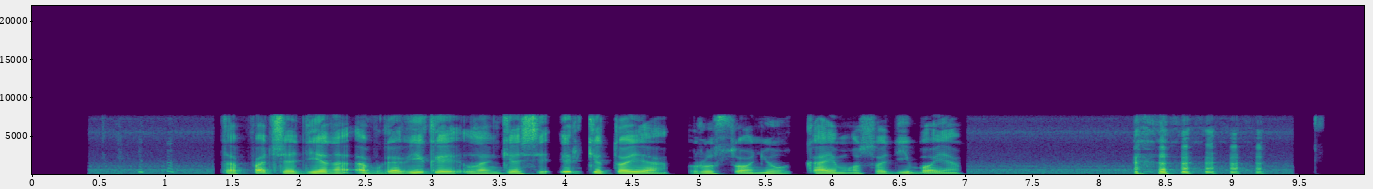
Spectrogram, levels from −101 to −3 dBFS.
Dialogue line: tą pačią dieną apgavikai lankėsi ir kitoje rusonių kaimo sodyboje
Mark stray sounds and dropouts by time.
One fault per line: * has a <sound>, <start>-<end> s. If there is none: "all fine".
* has a laugh, 0.5-1.1 s
* has a laugh, 8.3-9.3 s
